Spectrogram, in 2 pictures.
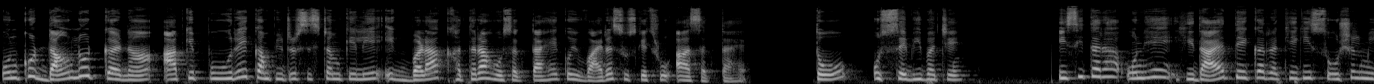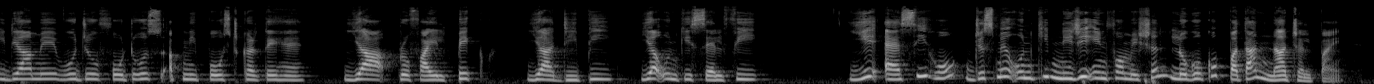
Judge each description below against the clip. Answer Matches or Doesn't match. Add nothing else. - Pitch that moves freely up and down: Doesn't match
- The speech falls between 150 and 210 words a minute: Doesn't match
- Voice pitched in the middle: Doesn't match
